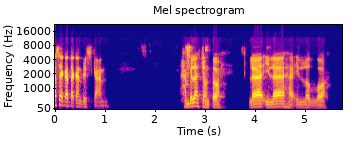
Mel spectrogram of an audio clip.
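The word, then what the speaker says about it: لا إله إلا الله: katakan Riskan Ambillah contoh Lailahaillallah yang betul seperti yang saya bacakan barusan lailahailallah la panjang ilaha illa nya yang panjang selainnya pendek illallah Ila itu berhubung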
